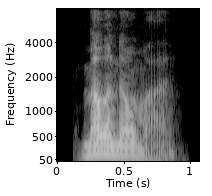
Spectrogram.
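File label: "melanoma", British English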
